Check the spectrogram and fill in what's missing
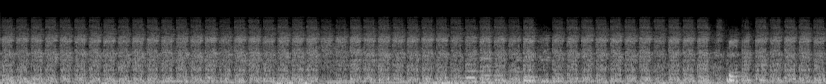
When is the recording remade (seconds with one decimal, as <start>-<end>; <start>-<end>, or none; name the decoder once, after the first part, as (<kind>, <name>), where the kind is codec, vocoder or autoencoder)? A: none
